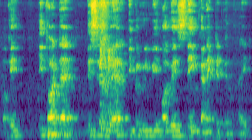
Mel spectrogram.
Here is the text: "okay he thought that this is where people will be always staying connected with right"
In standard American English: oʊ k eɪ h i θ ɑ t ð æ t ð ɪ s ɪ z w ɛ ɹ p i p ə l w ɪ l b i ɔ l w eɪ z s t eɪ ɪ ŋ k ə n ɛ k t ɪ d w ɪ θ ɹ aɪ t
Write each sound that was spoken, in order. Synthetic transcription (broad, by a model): oʊ k eɪ h i t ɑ t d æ t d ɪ s ɪ z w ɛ ɹ p i p ə l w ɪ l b i ɔ l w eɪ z s t eɪ ɪ ŋ k ə n ɛ k t ɪ d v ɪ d ɹ aɪ t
